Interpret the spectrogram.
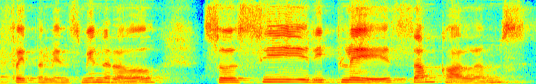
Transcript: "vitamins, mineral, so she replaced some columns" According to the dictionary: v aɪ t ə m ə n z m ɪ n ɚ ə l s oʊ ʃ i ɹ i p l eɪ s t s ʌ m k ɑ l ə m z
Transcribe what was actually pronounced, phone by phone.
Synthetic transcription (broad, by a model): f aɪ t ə m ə n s m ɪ n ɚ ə l s oʊ s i ɹ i p l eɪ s s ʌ m k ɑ l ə m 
